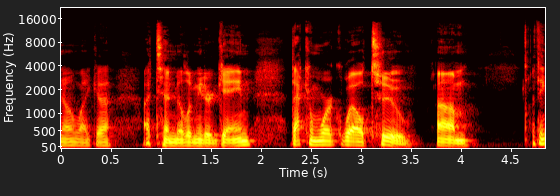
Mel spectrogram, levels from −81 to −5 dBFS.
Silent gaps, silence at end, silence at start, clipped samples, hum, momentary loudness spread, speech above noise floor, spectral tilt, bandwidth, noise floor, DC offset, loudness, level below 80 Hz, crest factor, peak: none; 0 s; 0 s; under 0.1%; none; 11 LU; 26 dB; -5 dB/octave; 15 kHz; -48 dBFS; under 0.1%; -23 LUFS; -48 dBFS; 18 dB; -4 dBFS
